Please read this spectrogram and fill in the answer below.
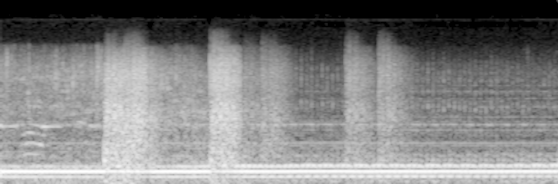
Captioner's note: guns firing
